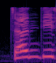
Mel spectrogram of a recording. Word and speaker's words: Candi: 모르겠는데 여기 신기한 게 짠디 새우라고 얘기해요. 짠디라고 하는 말 굉장히 많이 나오는데 칸디라고 써놓고 이거 짠디 CANDI라고 쓰고 이거 짠디라고 읽어요.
